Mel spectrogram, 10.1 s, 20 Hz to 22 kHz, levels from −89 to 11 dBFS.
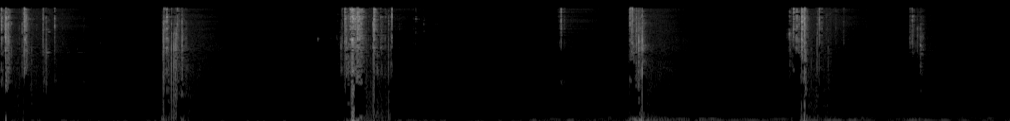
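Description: At 3.91 s and again at 8.31 s, damaged data in a compressed stream corrupts part of the encoded file. The decoder misreads the affected frames, loses sync and has to hunt for the next valid frame header before it can carry on. Each time, this cuts into the sound as a very short chirp or blip lasting roughly 10 ms, foreign to the surrounding audio, before normal decoding resumes.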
